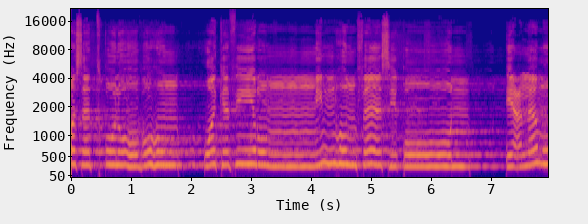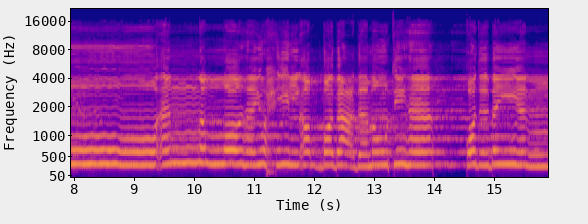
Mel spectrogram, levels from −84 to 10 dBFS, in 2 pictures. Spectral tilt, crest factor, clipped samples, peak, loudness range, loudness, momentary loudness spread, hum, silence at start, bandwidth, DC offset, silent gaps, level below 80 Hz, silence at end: -1.5 dB/octave; 16 dB; under 0.1%; -4 dBFS; 2 LU; -19 LUFS; 6 LU; none; 0 s; 18 kHz; under 0.1%; none; -70 dBFS; 0 s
